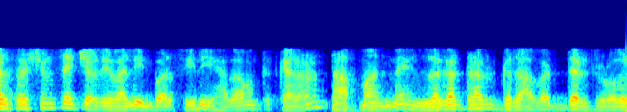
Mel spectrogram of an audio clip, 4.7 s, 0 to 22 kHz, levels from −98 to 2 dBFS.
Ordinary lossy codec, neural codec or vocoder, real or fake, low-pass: MP3, 32 kbps; codec, 16 kHz in and 24 kHz out, 0.4 kbps, LongCat-Audio-Codec, fine tuned four codebook decoder; fake; 3.6 kHz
